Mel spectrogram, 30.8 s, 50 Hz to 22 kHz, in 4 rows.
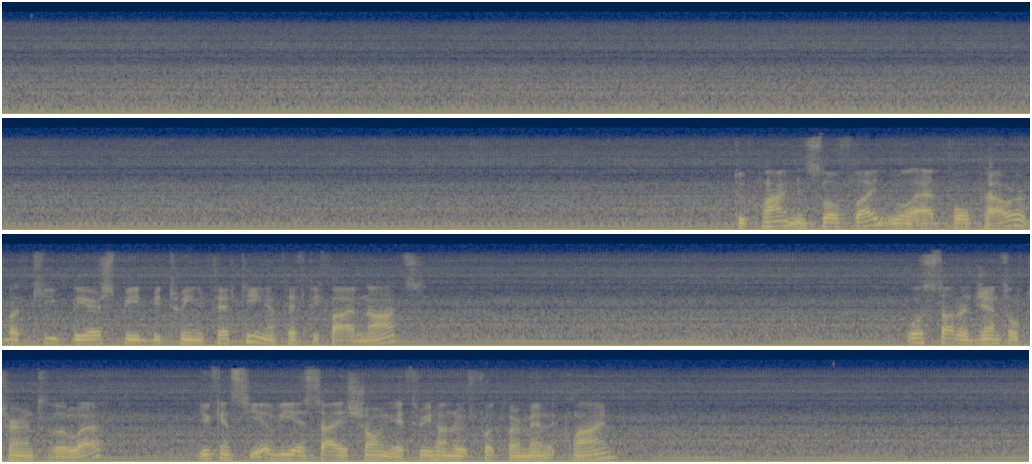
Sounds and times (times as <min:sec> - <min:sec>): Speech: 0:13.2 - 0:18.6, 0:22.2 - 0:24.0, 0:24.6 - 0:27.8.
